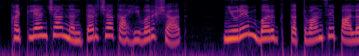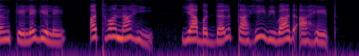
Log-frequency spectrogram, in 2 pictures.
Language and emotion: Marathi, neutral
